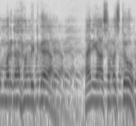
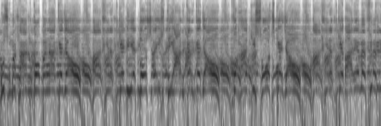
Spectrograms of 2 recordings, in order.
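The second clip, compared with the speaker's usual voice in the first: full-force preaching; 4 semitones higher, 7 dB louder than usual. Acted. Preacher exhorting the congregation, full-force sermon chant. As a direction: preach it with mounting fervour.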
